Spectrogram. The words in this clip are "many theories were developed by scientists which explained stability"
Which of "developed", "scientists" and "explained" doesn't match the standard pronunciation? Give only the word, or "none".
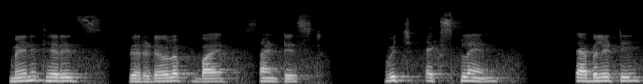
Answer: none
